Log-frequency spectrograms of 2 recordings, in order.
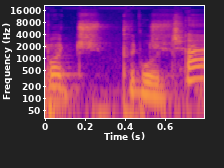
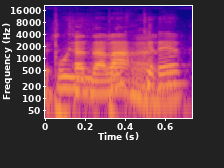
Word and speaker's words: Puig: Queremos agradecerle también a Gabriel Gali y a Alejandro, no sé si se dice Puch o Puig. Puch. Mira, yo creía que era Puig.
